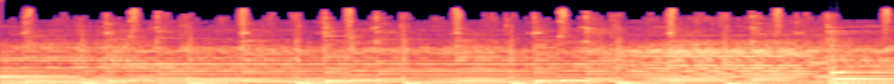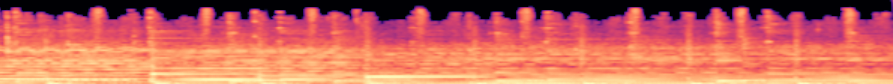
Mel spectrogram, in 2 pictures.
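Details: Slow, mournful instrumental music led by deep bowed strings over a repeating pulse, with no animal sounds audible.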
